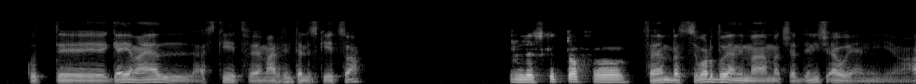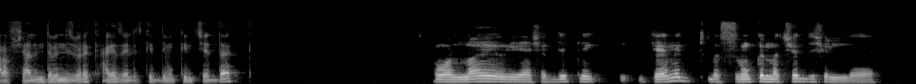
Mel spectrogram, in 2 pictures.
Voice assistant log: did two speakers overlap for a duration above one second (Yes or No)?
No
